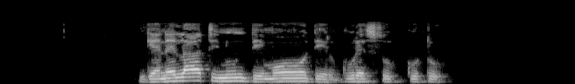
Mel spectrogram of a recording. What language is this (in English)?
Borgu Fulfulde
